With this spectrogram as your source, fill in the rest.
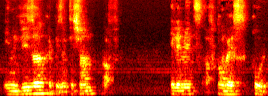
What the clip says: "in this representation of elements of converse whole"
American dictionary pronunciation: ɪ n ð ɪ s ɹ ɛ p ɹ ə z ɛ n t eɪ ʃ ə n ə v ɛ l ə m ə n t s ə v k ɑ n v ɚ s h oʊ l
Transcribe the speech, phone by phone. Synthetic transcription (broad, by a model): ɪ n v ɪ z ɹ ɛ p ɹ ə z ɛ n t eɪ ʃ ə n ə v ɛ l ə m ə n t s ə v k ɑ v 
